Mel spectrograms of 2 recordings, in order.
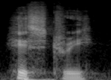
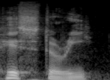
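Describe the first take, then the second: No difference in how they are said.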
